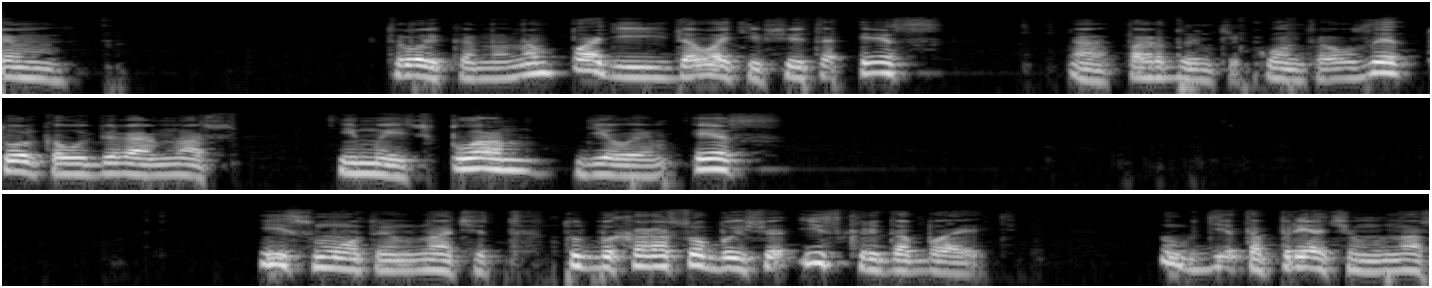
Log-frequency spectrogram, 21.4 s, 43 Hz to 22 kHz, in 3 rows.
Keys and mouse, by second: 0.6 KP_1, 2.1 KP_3, 4.1 s, 6.6 ctrl+z, 10.3 s, 13.2-15.1 middle drag, 17.2 g, 19.7-21.2 middle drag.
